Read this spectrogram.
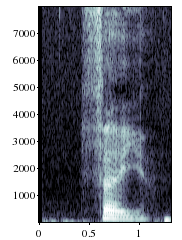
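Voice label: "feuille", French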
